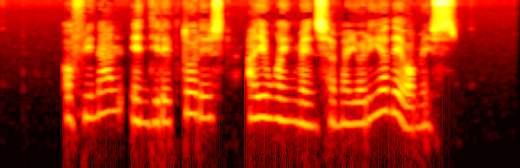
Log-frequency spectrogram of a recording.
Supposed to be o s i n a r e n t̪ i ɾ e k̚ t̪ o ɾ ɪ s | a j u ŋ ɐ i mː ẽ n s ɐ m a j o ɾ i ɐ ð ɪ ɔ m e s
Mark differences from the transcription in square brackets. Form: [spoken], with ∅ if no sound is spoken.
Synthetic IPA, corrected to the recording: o [f] i n a [l] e n [d̪] i ɾ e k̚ t̪ o ɾ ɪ s | a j u ŋ ɐ i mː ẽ n s ɐ m a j o ɾ i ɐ ð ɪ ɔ m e s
